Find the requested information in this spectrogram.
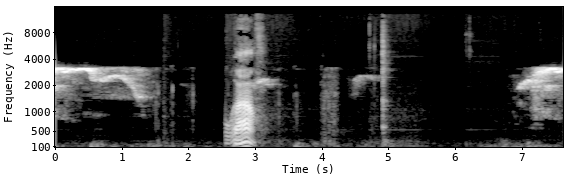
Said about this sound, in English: I caught an orb with three screams in my baby's room. Nobody was home at the time. With three what? With three screams. On three screens, there's one orb. One. And the screams, he says. You can hear the screams in the back.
